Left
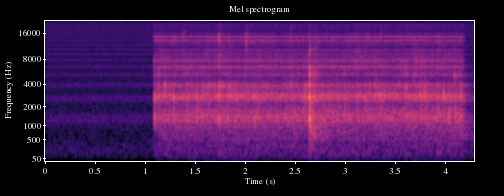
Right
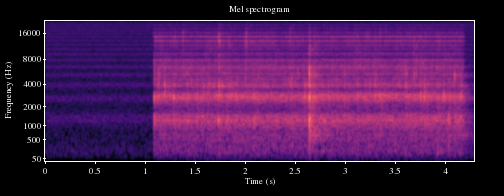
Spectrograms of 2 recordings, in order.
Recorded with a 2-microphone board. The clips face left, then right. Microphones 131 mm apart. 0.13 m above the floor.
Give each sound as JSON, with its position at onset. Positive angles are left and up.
{"t": 1.1, "sound": "frying", "side_deg": -30, "distance_m": 0.5}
